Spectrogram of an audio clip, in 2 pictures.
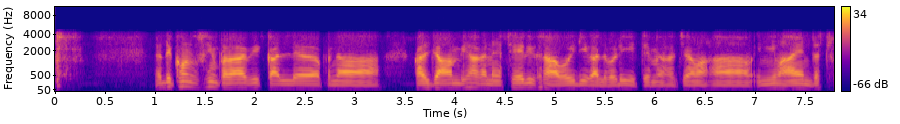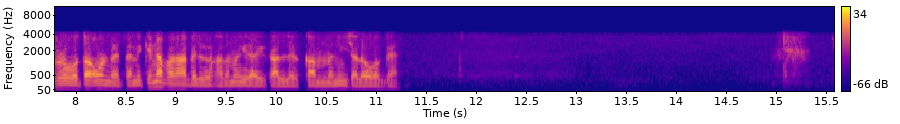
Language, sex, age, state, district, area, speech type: Dogri, female, 30-45, Jammu and Kashmir, Udhampur, rural, conversation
